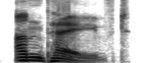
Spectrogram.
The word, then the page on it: unpaved: British English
